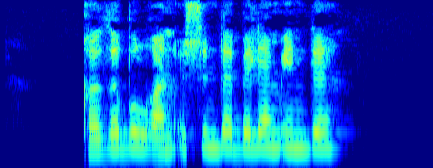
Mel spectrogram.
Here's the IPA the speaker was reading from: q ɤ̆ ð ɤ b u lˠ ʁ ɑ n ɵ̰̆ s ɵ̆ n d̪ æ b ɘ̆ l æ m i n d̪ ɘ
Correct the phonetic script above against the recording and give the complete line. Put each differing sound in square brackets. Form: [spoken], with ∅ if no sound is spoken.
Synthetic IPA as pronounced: q ɤ̆ ð ɤ b u lˠ ʁ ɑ n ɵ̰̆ s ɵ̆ n d̪ æ b ɘ̆ l æ m i n d̪ ɘ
